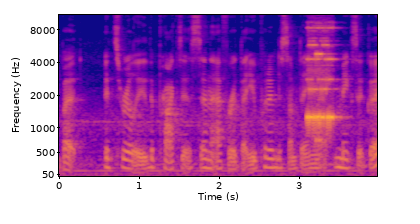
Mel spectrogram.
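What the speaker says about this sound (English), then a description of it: "Sorry, that's my phone." A mobile phone rings with a short, bright electronic trill that sounds once briefly under a person talking continuously.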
